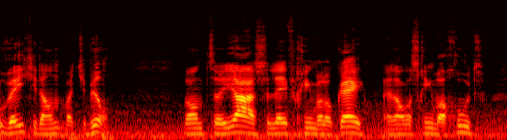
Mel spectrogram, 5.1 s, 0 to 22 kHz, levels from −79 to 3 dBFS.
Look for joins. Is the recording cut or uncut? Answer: uncut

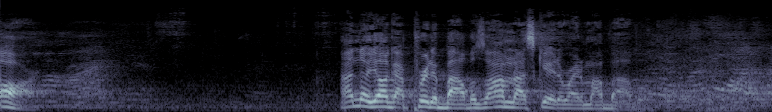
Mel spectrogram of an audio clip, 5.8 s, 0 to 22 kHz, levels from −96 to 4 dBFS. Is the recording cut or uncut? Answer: uncut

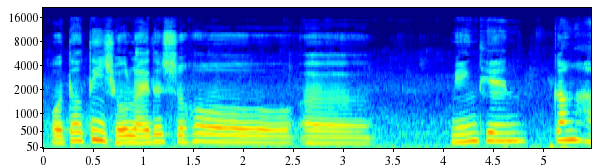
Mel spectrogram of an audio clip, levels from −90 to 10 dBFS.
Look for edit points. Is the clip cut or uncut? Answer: uncut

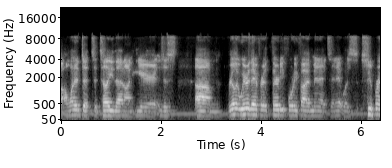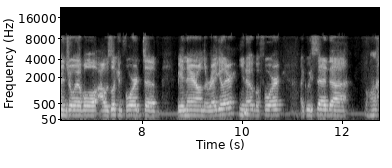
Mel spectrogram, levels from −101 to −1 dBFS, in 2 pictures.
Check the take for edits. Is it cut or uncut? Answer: uncut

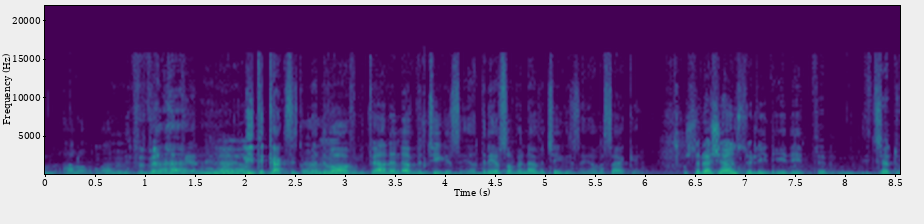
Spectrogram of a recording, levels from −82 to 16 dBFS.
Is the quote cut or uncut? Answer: cut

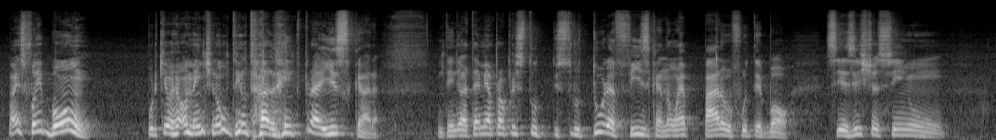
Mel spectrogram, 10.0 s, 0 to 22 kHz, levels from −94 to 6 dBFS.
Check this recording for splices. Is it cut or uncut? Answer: uncut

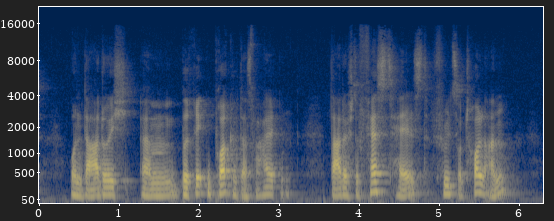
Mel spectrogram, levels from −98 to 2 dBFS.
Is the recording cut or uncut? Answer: cut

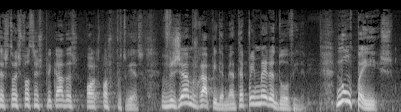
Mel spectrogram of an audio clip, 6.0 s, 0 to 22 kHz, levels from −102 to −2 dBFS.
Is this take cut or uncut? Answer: uncut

